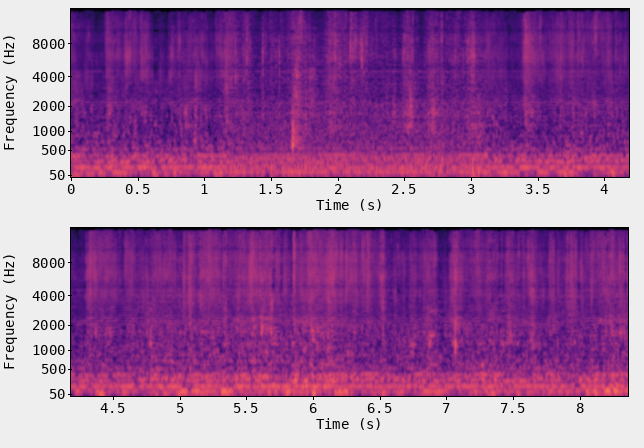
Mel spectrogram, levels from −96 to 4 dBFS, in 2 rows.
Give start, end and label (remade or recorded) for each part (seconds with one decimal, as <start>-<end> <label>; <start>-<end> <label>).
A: 0.0-1.2 remade; 1.2-3.1 recorded; 3.1-8.4 remade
